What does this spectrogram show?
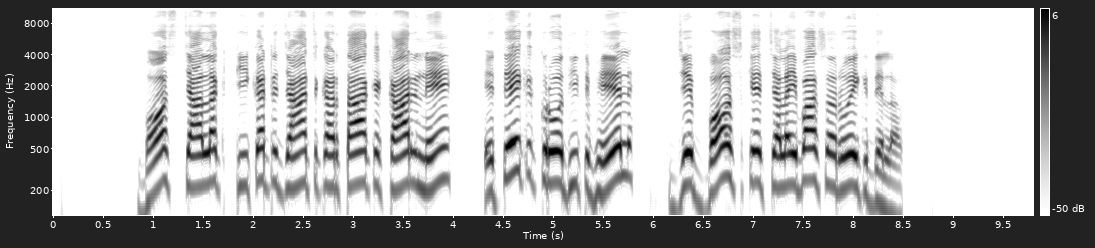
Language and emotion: Maithili, angry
